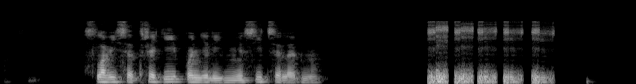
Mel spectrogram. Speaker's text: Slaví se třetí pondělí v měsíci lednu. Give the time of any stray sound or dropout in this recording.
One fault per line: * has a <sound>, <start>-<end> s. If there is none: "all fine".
* has a laugh, 4.3-5.6 s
